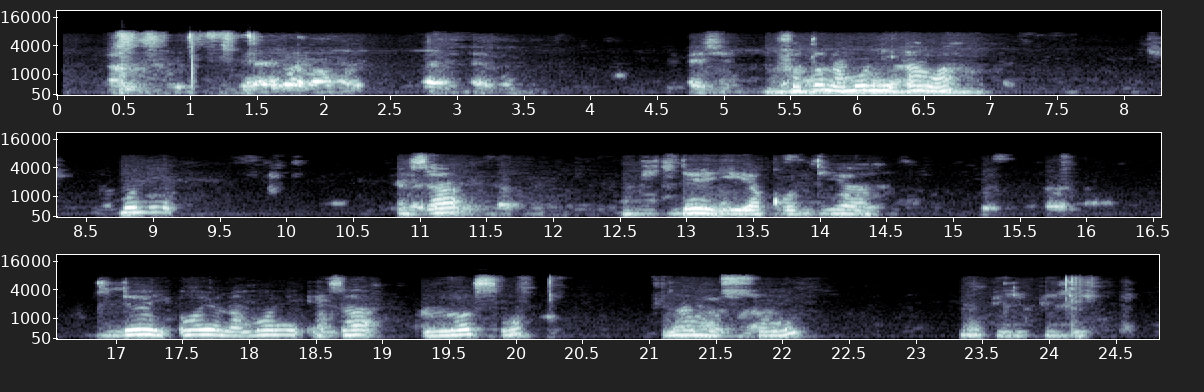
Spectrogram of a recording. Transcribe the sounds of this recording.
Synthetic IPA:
fo˨to˦na˨mɔ˦ni˦ʔa˦wa˦ | na˨mɔ˦ni˦ | e˨za˦ | bi˨le˦ji˨ja˨kʰo˨li˨a˦ | bi˨le˦ji˨ʔo˦jo˦na˨mɔ˦ni˦ʔe˨za˦ | lo˦so˨ | na˨mo˨su˨ni˦ | na̰˨pi˨li˨pi˨li˦

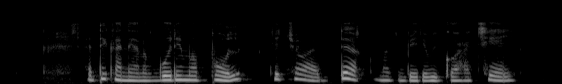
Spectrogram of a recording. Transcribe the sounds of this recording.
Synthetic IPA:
a˨tje˦ka˨nɛ˨nɔ˨ɡo˦di˦mɐ˦po˦l | ki˦t͡ʃɔ˦a˨d̥ɛ˦k̚mɐ˦ɡi˦be˨do˨wi˨ɡɔ˨ɾa˨t͡ʃɪɛ˦l

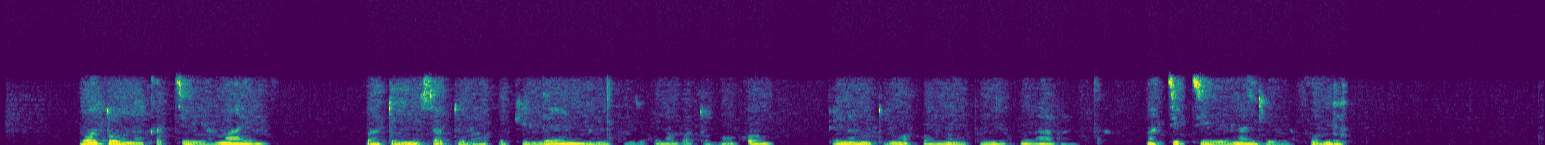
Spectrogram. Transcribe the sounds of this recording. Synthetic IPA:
bwa˦to˨na˨kʰa˦ti˨ja˨ma˦i˦ | ba˨to˨mi˦sa̰˦to˨ba˨˦ko˨kʰɛ˨ndɛ˦na˨mo˨po˨nzi˦ku˦na˦bwa˦to˨mɔ˦kʰɔ˦ | pe˦na˨mo˨to˨mɔ˦kɔ˦na˨mo˨po˨ndi˦k̚u˦na˦˨ | ma˨ti˦ti˨ja˨la˦ŋɡe˨ja˨po˨mdu˦

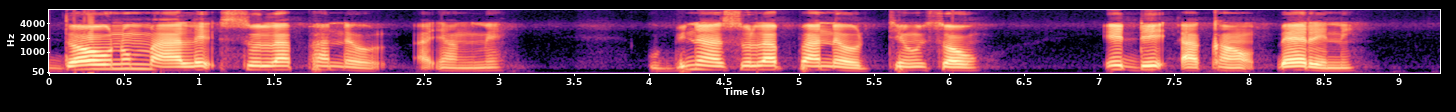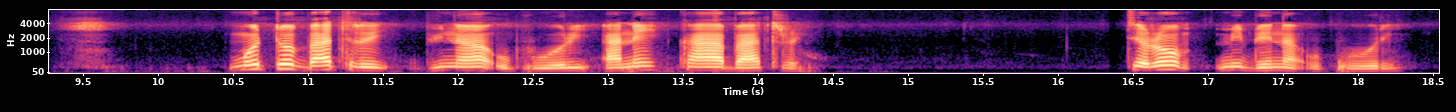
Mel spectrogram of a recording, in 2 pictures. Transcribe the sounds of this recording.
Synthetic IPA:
dɔ˦ʊ˦nɪ˦maː˨lɪ˦so˦la˦pa˦nɛ˨l | a̰˨ʔa˨ŋ˨nɛ˦ | ʊ˨bi˦naː˨so˦la˦pa˦nɛ˨te˦ŋ˦sɔ˦ | e˦de˦a˨ka˨ɓɛ˦ɾɪ˨nɪ˦ | mo˦to˦ba˦tɪ˨ɾɪ˨ | bi˦na˦˨ʔʊ̰˨pʰu˨o˨ɾi˦a˨nɪ˦kaː˦ba˦tɪ˨ɾɪ˨ | tɪ˨ɾʊ˦ | mɪ˦be˦na̰˨ʔʊ̰˨pʰu˨o˨ɾi˦

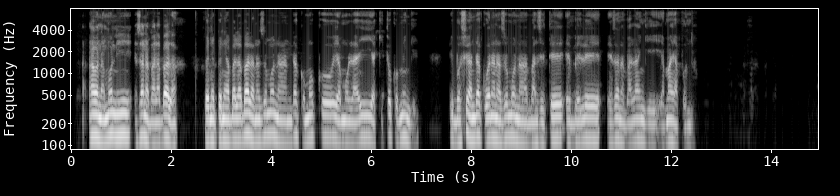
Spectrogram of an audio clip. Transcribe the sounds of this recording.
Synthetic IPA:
a˦wa˦na˨mɔ˦ni˦e˨za˦na˨ba˨la˨ba˦la˨ | pɛ˨nɛ˨pɛ˨nɛ˨ja˨ba˨la˨ba˦la˨na˨zo˦mɔ˦na˨nda˦ko˨mɔ˦kʰɔ˦ja˨mo˨la˨ji˦ja˨ki̥˨tɔ˦kɔ˨mi˦ŋɡi˨ | lḭ˨bo˨so˦ja˨nda˦ko˨wa˦na˦na˨zo˦mɔ˦na˨ba˨nze˨te˦e˨be˨le˦e˨za˦na˨ba˨la˦ŋɡi˨ja˨ma˦i˦ja˨po˨ndo˦

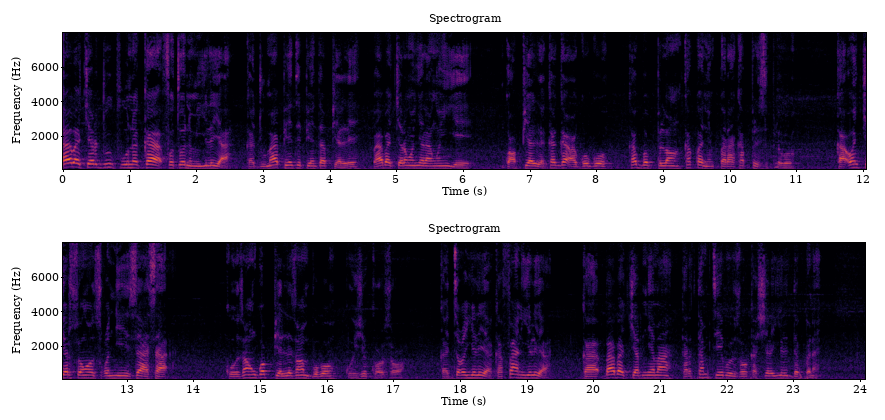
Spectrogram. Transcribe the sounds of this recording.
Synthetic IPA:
baː˦ba˨t͡ʃɛ˦ɾɨ˦duː˦puː˦nɨ˦ka˦fo˦to˦nɨ˨mji˦lɨ˦ja˨ | ka˨duː˨maː˦pe˦ntɨ˦pe˦nta˦pi˨ɛ˨lːɨ˦baː˦ba˨t͡ʃɛ˦ɾɨ˦ŋo˦ɲɛ˦la˦ŋʊ˦njɛ˨ | ɡʷa˨ʔpi˦ɛ˦lːɨ˨ka˦ɡa˦ʔa˨ɡo˦ɡo˦ | ka˦ɡ͡bo˦bpɨ˦lɨ˦ŋ˦ka˦k͡pa˦nɨ˨nk͡pa˦ɾa˦ka˦pɨ˦lɨ˨zɨ˨pɨ˨lɨ˨bʊ˨ | ka˨ʔo˦n̩˦t͡ʃɛ˦ɾso˦ŋo˦zʊ˨ʔʊ˦neː˦zaː˦˨sa˦ | ko˨za˦ŋɡɔ˦b̚pi˨ɛ˨lːɨ˦za˦ŋbo˨bo˦ko˨ʒɪ˦kʊ˨ʔzʊ˨ʔʊ˨ | ka˨dɪ˦ɣɨ˦ji˦lɪ˦ja˨ka˨faː˦n˦ji˦lɪ˦ja˨ | ka˨ba˦ba˦t͡ʃɛ˦ɾn˦ɛ˦maː˦ka˨dɨ˨ta˦mteː˦bo˦zʊ˦˨ʔʊ˦ka˨ʃɛ˦lji˦lɨ˦dɨ˦k͡pɨ˨nɨ˨

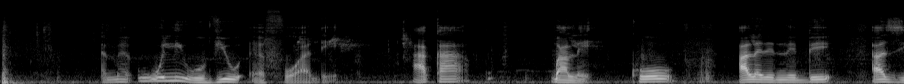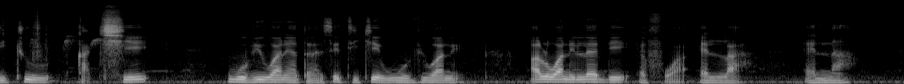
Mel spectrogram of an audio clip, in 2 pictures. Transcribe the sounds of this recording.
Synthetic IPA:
ɛ˨mɛ˨ʔu˦we˦li˦wo˨vi˦ʊ˨ɛ˨fʊ̰˨a̰˨dɪ̰˨ | a̰˨ka˦ | ɡ͡ba˨lɪ̰˨ | kʰʊ˦ | a˨lɛ˨dɪ˨nɪ˨bɪ˦ | a˦zi˨t͡ʃu˦ka̰˨t͡ʃɪ˦ | wo˨vi˦wa˦nɪ̃˨a˨t̪a˨na̰˨se˦tʰi˨t͡ʃe˦˨wu˦wo˨vi˦wa˦nɪ̰̃˨a̰˦lʊ˨wa˦nɪ̃˨lɛ˦dɪ˦ɛ˨fʊ̰˨a̰˨ɛ˨la̰˨ | ɛ˨nã˦

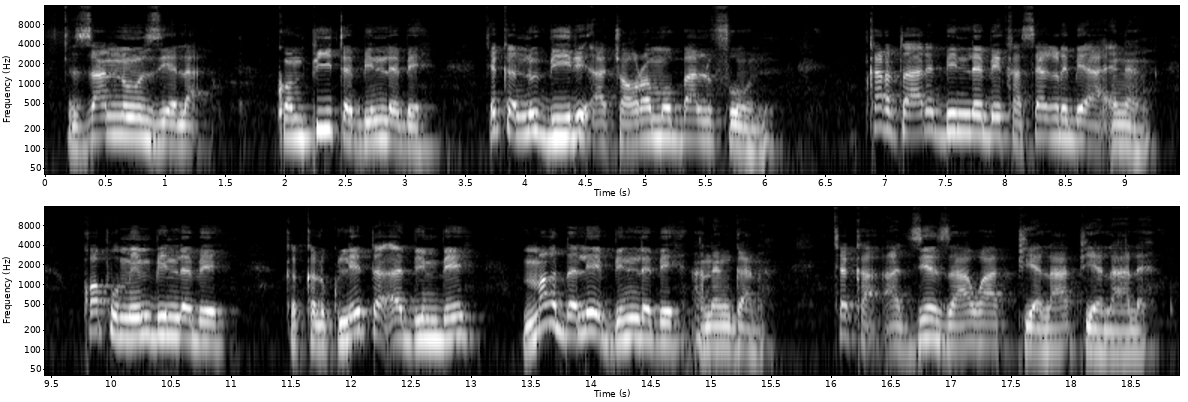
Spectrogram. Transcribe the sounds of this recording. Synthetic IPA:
za˦nːʊ˦zɪ˨ɛ˨la̰˨ | kɔ˨mpiː˦ta˨bi˦n˦la˨be˨ | t͡ʃɛ˦ka˨nu˦biː˦˨ɾi˦a˨t͡ʃɔ˨ɣʊ˨ɾa˦mo˦ba˦lfo˦˨n | ka˦ɾɪ˨taː˨ɾɪ˦bi˦n˦la˦be˦ka˨sɛ˦ɣɪ˦ɾɪ˦be˦a̰˨ʔɪ̰˦ŋɛ˨ŋ | kɔ˦pʊ˨mɪ˦nbi˦nla˦be˦ka˨ka˨lku˨le˦ta˦a˨bi˦mbe˦ | ma˦ɣda˨le˦˨bi˦n˦la˦be˦a̰˨nɪ˦ŋɡa˨nɪ˨ | t͡ʃɛ˦ka̰˨ʔa̰˨zɪ˦ɛ˦zaː˨˦waː˦pɪ˨ɛ˨laː˦piɪ˨ɛ˨laː˨˦lɛ˦

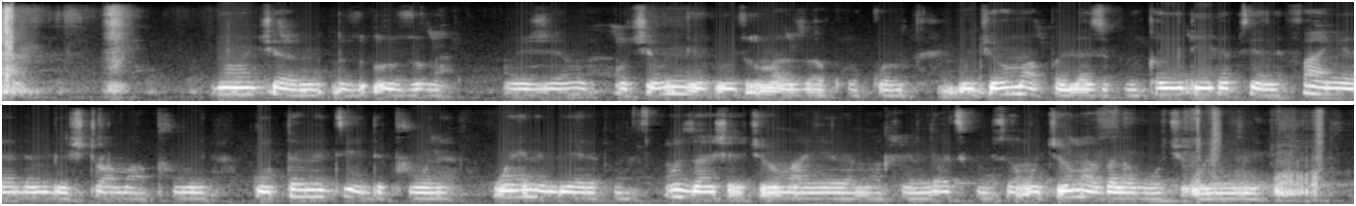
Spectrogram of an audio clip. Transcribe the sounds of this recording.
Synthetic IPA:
doː˦n˦t͡ʃɛ˦lɾɨ˨ɨ˨zʊ˨ʔʊ˦zʊ˨ʔʊ˨ | o˨ʒɛ˦m˦o˨t͡ʃɛ˨bɨ˦ɛ˦ɡʊ˦zʊ̰˦ʔʊ̰˦ma̰ː˦˨za˦˨kʊ˨lko˨lʊ˦ | ʊ˨n˦t͡ʃi˨ɾo˦maː˦˨pɨ˨lla˦zɨ˨kɨ˨ɨ˨ka˨jɛ˦deː˦ɡa˦pi˦ɛ˨lɨ˨faː˦˨ɲɛ˦la˦dɨ˦m˦be˦˨stɔ˦a˦maː˨pʰuː˦nɨ˦ | ko˨ta˦blɨ˦di˦˨dɨ˨pʰuː˦nɨ˨ | wʔa˦nɨ˦m˦bi˦ɛ˦ɾɨ˨pɨ˨m | o˦za˦ŋ˦ʃɛ˦lt͡ʃɪ˨lo˦maː˨ɲɛ˦la˦ma˨fi˨n˦ɡaː˦tɨ̥˨kɨ˨i˨sa˦o̰˨nt͡ʃɛ˦lo˦maː˦ɡa˦la˦wʊ˨˦t͡ʃɛ̰˦˨ʔo˨ni˦nːɨ˨

